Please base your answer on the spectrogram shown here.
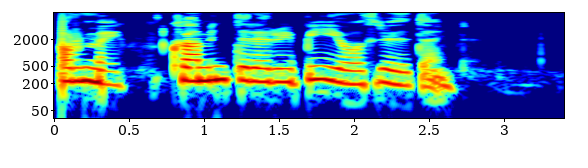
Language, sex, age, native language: Icelandic, female, 30-39, Icelandic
